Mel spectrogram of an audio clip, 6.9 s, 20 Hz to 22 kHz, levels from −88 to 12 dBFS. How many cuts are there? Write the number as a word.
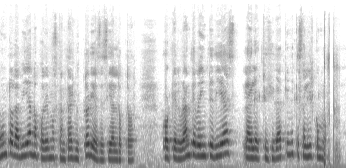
zero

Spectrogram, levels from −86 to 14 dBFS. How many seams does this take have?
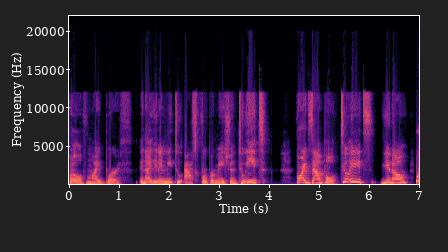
zero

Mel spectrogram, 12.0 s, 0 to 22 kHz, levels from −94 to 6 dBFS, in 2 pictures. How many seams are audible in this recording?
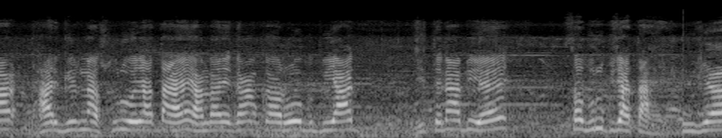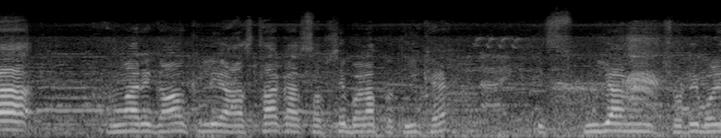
one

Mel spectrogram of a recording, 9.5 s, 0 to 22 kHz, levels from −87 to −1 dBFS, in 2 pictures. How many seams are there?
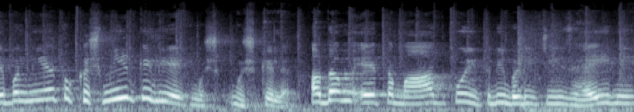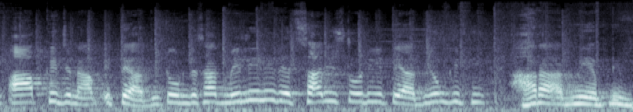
three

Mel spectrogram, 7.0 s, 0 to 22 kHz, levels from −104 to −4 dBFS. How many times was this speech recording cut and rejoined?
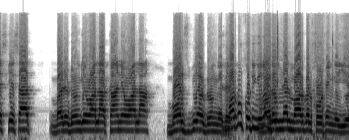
one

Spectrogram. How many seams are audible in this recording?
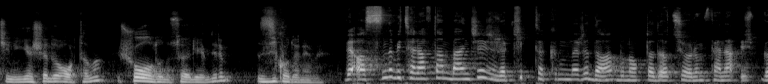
two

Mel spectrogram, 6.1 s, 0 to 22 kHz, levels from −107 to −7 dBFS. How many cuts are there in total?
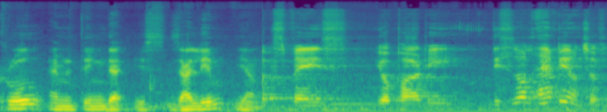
one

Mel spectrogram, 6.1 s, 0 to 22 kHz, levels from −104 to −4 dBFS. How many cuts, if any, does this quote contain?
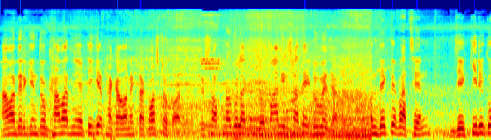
two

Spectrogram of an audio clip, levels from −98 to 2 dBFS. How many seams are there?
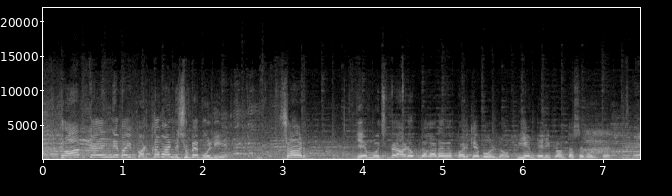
one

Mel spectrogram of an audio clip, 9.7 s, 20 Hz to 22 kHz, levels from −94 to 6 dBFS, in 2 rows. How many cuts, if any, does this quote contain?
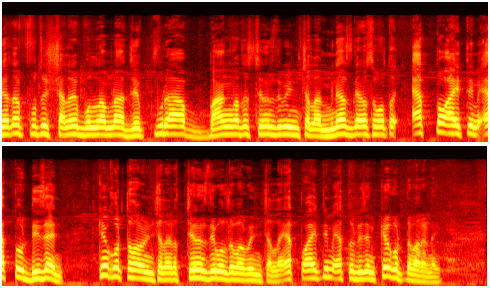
zero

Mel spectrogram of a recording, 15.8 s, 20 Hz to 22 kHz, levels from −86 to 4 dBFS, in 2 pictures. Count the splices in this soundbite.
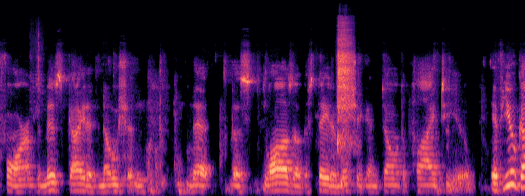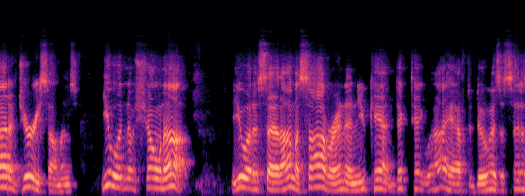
one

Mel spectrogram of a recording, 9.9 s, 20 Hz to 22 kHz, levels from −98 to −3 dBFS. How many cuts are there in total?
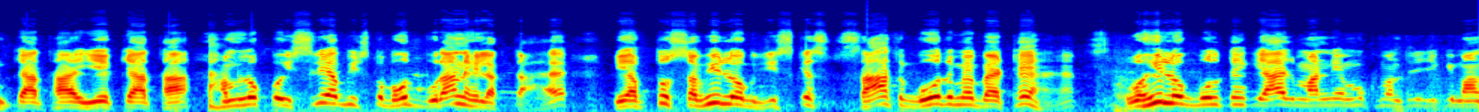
one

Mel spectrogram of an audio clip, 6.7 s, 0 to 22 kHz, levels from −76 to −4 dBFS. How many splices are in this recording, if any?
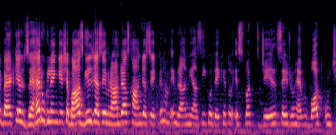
one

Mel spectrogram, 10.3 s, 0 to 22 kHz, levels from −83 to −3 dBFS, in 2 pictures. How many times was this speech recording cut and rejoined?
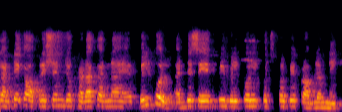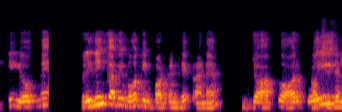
two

